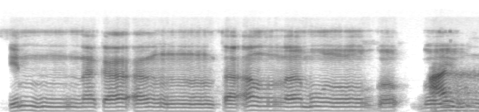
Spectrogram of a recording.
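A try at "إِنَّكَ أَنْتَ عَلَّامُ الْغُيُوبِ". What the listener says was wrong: Lalanya panjang. Innaka anta allamul ghuyub.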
